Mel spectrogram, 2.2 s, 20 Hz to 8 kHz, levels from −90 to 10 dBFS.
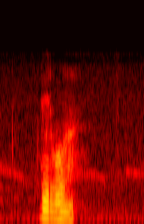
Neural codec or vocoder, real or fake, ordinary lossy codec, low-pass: autoencoder, 48 kHz, 128 numbers a frame, DAC-VAE, trained on Japanese speech; fake; AAC, 16 kbps; 7.2 kHz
